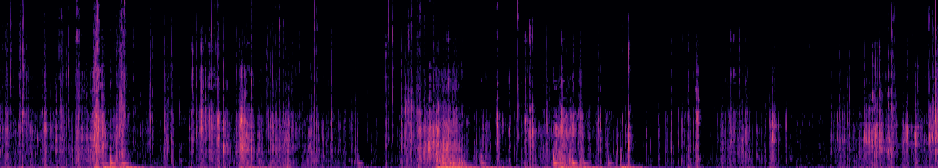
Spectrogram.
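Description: Plastic bag of fresh cranberries crinkling and rustling as it is shaken out over a stainless saucepan, with berries tumbling in as irregular clicks and a few louder handling noises.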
